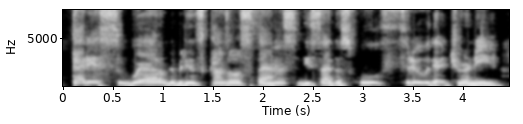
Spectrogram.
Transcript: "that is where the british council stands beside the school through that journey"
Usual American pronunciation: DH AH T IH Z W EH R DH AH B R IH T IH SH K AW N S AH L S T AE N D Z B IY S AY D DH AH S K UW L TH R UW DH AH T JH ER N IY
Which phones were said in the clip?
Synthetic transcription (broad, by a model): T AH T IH S W EH R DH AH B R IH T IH S K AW N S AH L S T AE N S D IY S AY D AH S K UW L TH R UW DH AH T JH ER N IY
